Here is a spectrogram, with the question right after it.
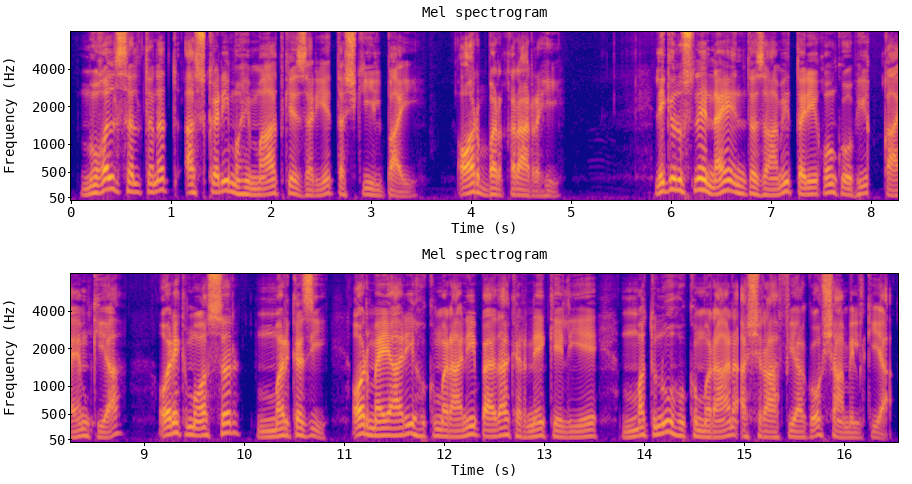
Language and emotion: Urdu, neutral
